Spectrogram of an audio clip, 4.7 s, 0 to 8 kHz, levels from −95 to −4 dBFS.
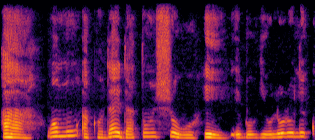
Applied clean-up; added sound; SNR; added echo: none; none; none; none.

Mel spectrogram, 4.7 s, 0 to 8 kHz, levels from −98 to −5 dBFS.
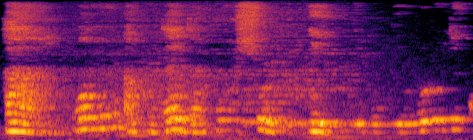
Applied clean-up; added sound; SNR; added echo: classical method WPE with log-MMSE.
